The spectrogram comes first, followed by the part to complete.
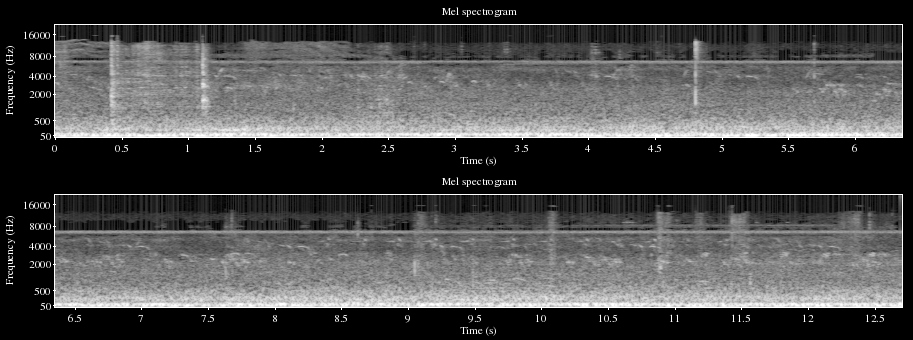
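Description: Outdoor ambience: a steady low rumble with a thin, steady high whine above it and faint scattered chirps. A few light clicks come about half a second in, just past a second, and near five seconds, while a small caught fish is handled and unhooked.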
